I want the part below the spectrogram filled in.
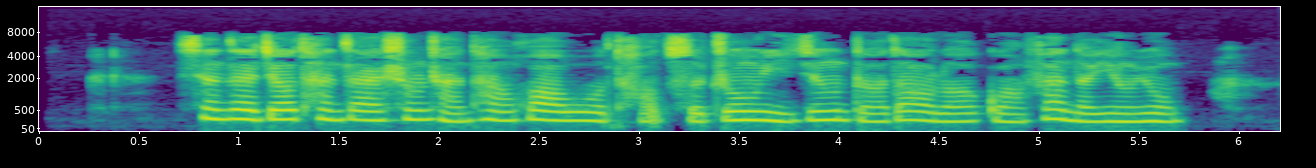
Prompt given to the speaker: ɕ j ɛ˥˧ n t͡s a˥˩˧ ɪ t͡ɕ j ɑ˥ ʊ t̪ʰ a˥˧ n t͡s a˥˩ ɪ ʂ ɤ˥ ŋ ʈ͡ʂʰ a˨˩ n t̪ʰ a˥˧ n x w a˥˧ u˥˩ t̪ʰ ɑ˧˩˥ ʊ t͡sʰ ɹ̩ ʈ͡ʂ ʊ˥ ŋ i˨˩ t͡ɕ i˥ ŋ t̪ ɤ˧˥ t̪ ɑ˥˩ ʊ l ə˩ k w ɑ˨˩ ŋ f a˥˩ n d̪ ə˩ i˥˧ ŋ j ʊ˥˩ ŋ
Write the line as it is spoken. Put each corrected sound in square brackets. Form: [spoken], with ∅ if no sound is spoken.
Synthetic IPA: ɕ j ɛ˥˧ n t͡s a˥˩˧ ɪ t͡ɕ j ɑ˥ ʊ t̪ʰ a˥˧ n t͡s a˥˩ ɪ ʂ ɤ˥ ŋ ʈ͡ʂʰ a˨˩ n t̪ʰ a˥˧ n x w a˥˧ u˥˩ t̪ʰ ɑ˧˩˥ ʊ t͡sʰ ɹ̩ ʈ͡ʂ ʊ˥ ŋ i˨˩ t͡ɕ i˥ ŋ t̪ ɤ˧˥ t̪ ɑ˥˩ ʊ l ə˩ k w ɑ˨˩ ŋ f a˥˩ n d̪ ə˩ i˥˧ ŋ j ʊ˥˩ ŋ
